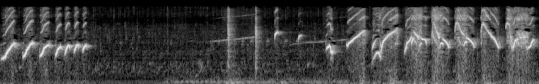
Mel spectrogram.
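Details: Energetic White-rumped shama song for provoking and tutoring other birds: a quick series of rising whistles, a near-silent pause with a thin upslurred note, then a loud run of high swooping whistles.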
